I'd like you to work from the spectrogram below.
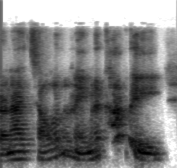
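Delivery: ordinary talk, nothing marked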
